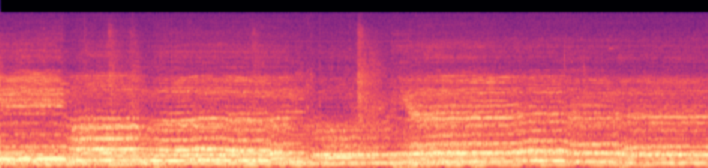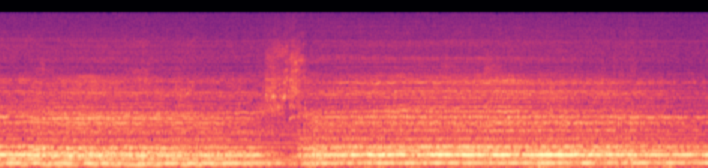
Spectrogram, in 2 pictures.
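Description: Men's choir of Orthodox priests singing a cappella, holding long sustained chords, with brief breaks about five and thirteen seconds in.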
